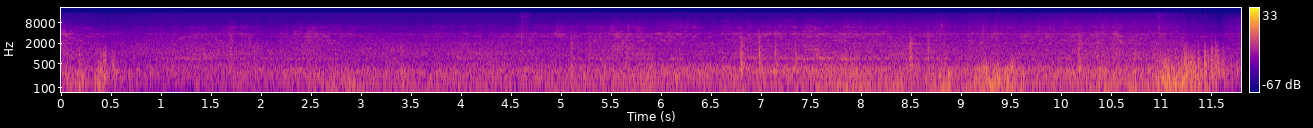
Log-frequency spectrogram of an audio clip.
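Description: Train rolling past on the heritage line with a steady rumble and occasional sharp clicks, growing louder near the end.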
